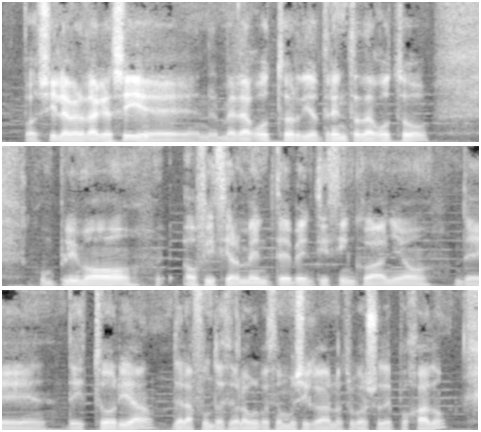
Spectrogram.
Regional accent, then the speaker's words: Jaén, Andalusia, Spain; de Jaén, que siempre llevamos nuestra, nuestra ciudad por todos los lados

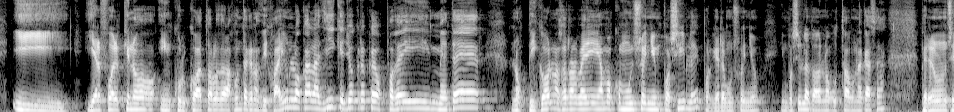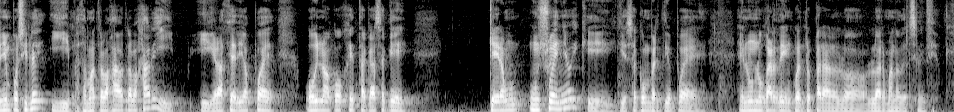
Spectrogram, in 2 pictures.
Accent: Jaén, Andalusia, Spain; los que somos de Jaén

